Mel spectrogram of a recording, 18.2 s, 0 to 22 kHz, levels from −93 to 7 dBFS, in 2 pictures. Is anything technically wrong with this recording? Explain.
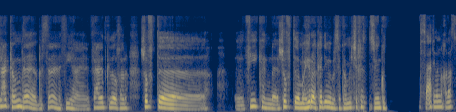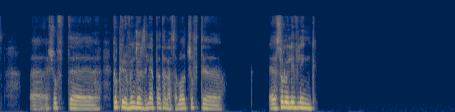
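Yes, three faults can be heard.

At 1.73 s, compressed frames are skipped. The audio jumps ahead by about a tenth of a second, which fits roughly four 21.3 ms frames.

From 7.96 to 8.18 s there is a playback stall. The sound cuts to silence for 224 ms mid-flow, likely because the player ran out of data.

From 8.18 to 9.08 s, catch-up at higher speed follows. The backlog is resampled at 1.25 times normal speed, raising pitch about four semitones.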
